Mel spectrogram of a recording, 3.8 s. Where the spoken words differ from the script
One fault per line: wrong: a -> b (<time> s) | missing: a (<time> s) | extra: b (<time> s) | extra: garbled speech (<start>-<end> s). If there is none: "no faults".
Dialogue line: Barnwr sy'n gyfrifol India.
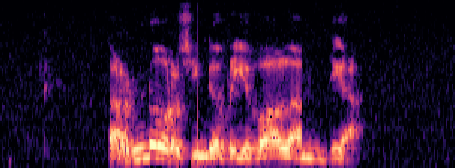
no faults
